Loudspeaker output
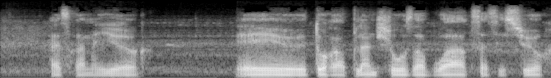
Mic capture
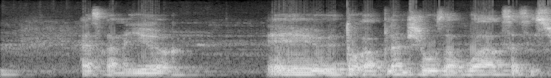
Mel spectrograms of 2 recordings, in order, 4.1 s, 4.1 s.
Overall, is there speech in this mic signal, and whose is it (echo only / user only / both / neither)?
echo only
